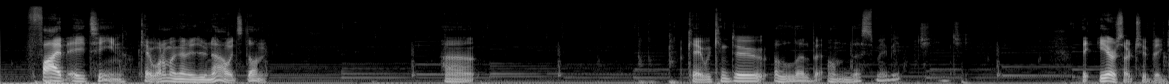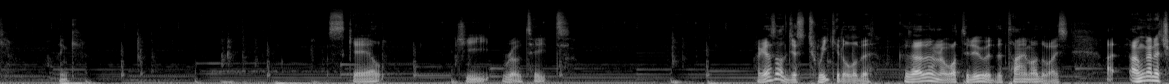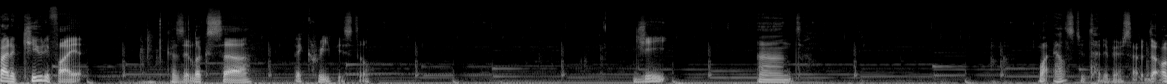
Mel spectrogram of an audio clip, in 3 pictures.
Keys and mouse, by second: 2.2 g, 3.7 click, 4.4 2, 4.8 click, 5.4 middle click, 5.7 Tab, 6.3 Tab, 6.6 1, 7.1 middle click, 7.7 click, 8.5 click, 8.9 g, 10.9 click, 11.5 l, 13.0 l, 14.7 s, 15.5 g, 16.2 r, 17.1 g, 18.4 1, 18.7 middle click, 19.8 2, 20.0 click, 20.2 middle click, 20.5 g, 22.1 middle click, 23.4 middle click, 24.0 middle click, 24.8 alt+z, 25.2 middle click, 25.7 click, 26.0 middle click, 26.4 click, 26.6 middle click, 27.4 middle click, 28.1 click, 28.4 middle click, 28.7 g, 30.1 middle click, 31.1 click, 31.4 click, 32.0 middle click, 32.7 middle click, 33.2 3, 33.4 click, 33.7 middle click, 34.9 middle click.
